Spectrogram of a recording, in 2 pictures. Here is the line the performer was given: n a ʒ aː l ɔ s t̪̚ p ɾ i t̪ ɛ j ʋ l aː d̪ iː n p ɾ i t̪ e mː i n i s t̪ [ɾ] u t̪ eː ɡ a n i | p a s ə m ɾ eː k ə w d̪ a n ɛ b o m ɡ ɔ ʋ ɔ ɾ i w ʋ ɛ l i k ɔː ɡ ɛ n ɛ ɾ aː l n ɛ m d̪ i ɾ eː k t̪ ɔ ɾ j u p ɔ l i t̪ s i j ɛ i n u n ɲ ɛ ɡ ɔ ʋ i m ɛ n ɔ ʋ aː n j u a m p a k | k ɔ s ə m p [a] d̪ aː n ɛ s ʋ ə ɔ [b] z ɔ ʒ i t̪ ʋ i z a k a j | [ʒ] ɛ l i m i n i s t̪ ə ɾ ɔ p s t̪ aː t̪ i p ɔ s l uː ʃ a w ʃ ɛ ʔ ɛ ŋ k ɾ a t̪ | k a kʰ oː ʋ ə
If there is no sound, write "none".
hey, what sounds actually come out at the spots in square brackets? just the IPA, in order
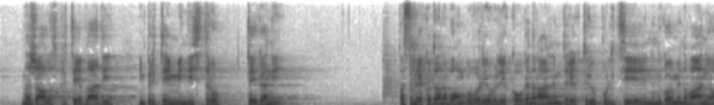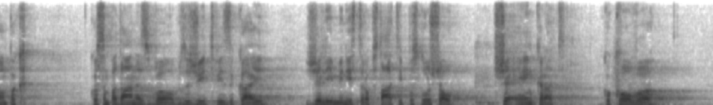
ɾ, a, b, ʒ

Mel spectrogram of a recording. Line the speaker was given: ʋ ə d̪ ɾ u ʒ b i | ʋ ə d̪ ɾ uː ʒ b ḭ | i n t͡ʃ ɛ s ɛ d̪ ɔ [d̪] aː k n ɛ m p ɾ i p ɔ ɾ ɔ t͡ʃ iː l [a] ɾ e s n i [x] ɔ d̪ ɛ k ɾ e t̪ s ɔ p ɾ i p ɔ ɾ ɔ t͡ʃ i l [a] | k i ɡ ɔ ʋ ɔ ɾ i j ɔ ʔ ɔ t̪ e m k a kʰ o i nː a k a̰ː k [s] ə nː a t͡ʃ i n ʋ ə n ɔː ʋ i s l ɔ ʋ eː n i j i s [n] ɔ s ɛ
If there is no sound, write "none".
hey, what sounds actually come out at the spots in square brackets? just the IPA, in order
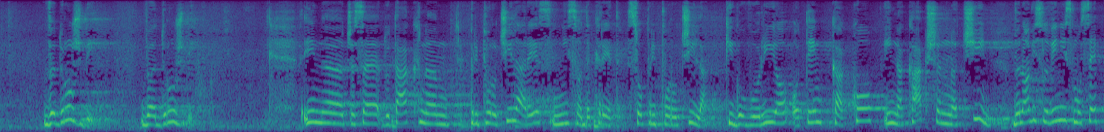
t̪, a, s, a, ʃ, m

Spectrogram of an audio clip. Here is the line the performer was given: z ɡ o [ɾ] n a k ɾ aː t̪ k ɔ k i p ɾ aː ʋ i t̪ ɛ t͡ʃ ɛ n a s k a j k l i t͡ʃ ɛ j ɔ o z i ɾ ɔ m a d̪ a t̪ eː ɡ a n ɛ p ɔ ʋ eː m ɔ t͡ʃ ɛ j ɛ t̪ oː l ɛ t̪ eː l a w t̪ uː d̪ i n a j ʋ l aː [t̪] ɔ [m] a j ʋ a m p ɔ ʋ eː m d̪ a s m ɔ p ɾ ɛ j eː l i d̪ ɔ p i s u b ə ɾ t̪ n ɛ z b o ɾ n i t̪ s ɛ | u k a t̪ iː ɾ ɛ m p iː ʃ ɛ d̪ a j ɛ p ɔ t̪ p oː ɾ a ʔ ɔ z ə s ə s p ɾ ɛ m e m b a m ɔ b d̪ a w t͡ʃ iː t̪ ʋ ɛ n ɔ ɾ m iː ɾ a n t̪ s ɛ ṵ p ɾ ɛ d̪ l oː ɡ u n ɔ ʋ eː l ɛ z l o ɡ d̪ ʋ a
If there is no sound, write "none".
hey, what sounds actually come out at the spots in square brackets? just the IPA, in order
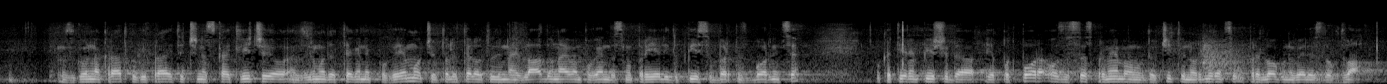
l, d̪, n

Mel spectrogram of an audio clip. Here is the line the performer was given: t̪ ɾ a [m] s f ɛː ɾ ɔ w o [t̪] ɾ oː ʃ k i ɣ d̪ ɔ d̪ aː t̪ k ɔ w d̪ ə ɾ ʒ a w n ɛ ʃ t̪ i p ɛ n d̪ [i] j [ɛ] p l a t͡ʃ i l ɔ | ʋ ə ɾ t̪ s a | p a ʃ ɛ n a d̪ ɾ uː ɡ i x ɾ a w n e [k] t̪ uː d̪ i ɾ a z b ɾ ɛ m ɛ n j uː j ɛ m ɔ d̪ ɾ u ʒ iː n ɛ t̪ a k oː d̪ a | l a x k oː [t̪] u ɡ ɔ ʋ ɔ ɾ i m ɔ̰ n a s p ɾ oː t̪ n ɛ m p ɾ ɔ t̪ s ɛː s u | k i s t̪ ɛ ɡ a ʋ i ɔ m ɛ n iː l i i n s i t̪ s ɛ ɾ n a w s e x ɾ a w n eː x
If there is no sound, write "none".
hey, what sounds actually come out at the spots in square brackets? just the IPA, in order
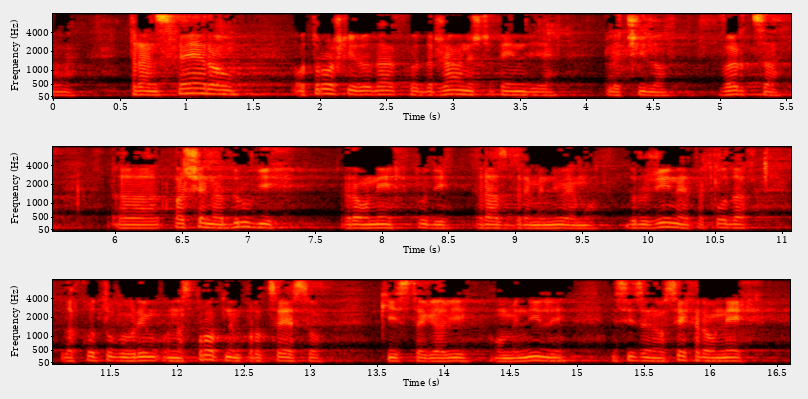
n, t̪, i, ɛ, x, t̪

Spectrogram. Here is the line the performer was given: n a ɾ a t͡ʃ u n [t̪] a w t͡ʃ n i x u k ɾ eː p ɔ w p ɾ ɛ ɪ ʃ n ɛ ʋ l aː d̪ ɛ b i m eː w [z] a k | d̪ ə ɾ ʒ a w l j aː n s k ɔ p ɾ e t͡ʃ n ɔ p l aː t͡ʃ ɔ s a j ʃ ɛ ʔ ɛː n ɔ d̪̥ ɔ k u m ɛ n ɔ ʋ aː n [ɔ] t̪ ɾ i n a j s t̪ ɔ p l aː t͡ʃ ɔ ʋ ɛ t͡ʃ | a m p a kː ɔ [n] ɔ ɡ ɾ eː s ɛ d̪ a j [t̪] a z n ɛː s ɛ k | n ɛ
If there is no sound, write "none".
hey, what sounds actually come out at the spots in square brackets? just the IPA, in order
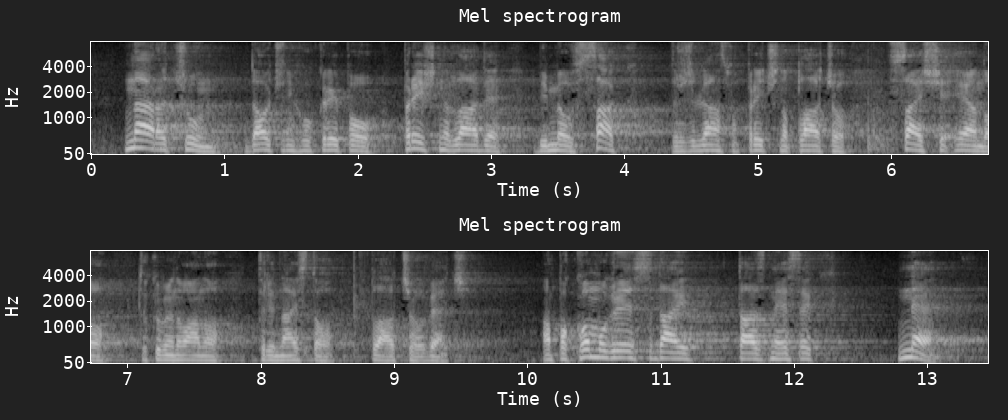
d̪, s, ɔ, m, t̪

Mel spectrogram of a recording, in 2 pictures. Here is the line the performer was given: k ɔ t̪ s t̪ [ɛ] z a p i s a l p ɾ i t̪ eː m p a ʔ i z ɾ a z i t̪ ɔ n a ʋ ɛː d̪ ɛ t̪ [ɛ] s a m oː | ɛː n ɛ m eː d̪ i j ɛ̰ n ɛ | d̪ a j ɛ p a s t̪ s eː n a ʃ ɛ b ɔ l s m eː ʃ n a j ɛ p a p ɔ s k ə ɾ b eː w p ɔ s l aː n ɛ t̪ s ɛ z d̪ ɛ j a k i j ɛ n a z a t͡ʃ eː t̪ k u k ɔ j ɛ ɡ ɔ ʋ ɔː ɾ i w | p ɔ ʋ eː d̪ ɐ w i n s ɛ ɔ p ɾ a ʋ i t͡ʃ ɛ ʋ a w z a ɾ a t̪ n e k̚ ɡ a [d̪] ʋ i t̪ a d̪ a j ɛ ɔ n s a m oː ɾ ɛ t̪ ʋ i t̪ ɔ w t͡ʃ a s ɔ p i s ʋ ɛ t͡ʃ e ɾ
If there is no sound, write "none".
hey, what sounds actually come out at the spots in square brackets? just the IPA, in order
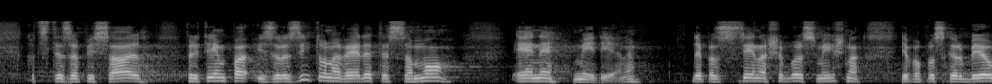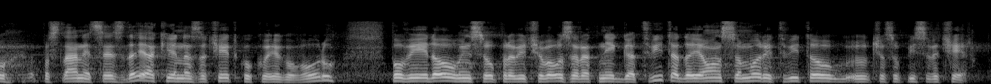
ɛ, ɛ, t̪

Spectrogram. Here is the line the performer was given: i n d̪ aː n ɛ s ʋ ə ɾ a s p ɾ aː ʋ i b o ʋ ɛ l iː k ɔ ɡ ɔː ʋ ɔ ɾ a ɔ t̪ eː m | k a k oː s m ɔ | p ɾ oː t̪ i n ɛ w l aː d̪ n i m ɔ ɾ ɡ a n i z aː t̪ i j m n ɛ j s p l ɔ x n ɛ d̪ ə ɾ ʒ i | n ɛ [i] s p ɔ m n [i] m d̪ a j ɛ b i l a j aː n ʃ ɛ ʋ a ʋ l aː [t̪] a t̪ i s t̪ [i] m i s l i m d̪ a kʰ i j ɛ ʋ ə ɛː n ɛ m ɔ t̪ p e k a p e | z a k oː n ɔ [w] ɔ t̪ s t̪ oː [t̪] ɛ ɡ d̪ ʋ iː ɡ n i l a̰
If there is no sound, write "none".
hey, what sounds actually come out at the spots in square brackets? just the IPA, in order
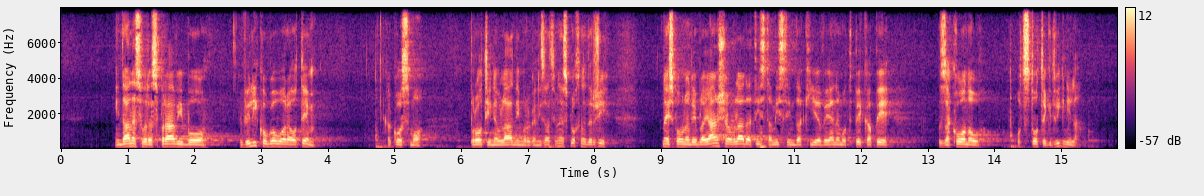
j, ɛ, d̪, a, w, t̪

